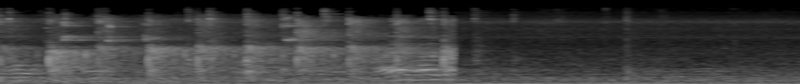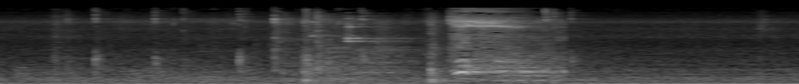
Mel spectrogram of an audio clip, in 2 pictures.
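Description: A table tennis ball clicks back and forth across a table and off paddles in an echoing hall.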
